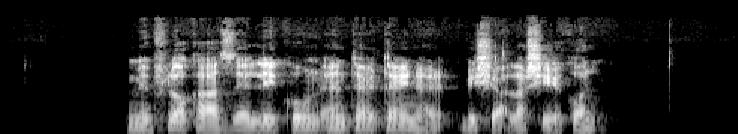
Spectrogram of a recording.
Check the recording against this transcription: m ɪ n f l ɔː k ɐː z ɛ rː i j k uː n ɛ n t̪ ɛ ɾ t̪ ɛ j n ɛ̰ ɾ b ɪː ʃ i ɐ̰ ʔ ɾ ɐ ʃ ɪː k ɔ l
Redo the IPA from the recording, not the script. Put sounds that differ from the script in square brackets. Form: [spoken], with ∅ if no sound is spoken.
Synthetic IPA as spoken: m ɪ n f l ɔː k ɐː z ɛ [lː] i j k uː n ɛ n t̪ ɛ ɾ t̪ ɛ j n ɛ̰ ɾ b ɪː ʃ [j] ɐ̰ ʔ [l] ɐ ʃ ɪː k ɔ l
